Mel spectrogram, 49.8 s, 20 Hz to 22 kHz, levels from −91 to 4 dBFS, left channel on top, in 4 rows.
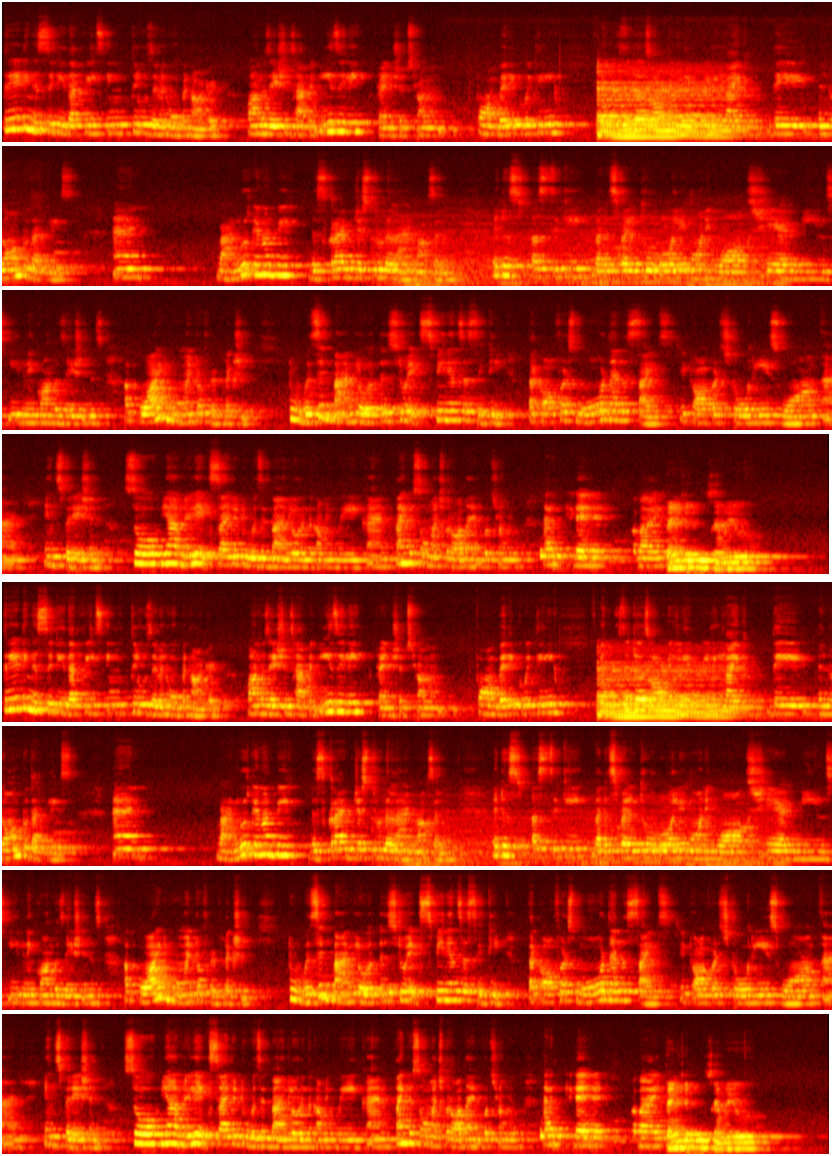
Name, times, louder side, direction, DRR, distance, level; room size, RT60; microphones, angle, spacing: voice 1, 0.0-3.3 3.7-6.6 7.1-8.4 9.0-13.6 14.1-14.7 15.7-28.6 29.2-32.4 32.8-37.7 38.0-45.1 45.5-45.7 45.9-46.4 46.8-47.4, right 1 dB, 75° right, 2.7 m, -26 dB
sound 1, 6.8-6.9 7.4-7.5 8.9-11.4 13.1-13.2, equal, 20° left, 1.1 m, -24 dB
sound 2, 18.0-24.2, equal, ahead, 4.2 m, -40 dB
voice 2, 47.3-48.6, equal, 50° right, 2.0 m, -20 dB
21.5 x 16.0 x 2.3 m
head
